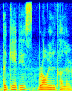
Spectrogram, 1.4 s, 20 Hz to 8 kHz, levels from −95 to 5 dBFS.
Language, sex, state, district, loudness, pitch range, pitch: English, female, Arunachal Pradesh, Lower Dibang Valley, -18 LUFS, 155-175 Hz, 165 Hz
